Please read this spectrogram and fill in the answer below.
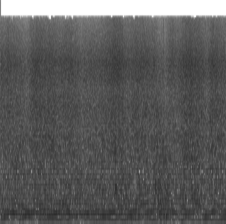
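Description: Small boat's motor running at a steady pitch under way, with an even rush of water and wind noise over it.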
